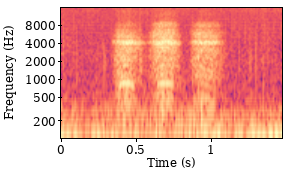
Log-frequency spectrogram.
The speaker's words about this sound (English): That were me sniffing.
